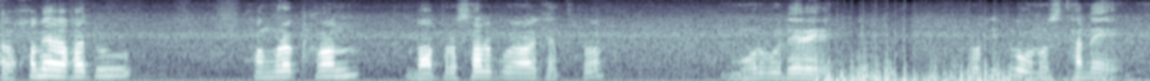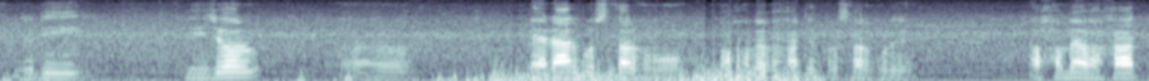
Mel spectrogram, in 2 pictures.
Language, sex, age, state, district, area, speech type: Assamese, male, 60+, Assam, Nalbari, rural, spontaneous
